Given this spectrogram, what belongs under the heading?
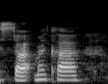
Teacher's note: she dropped her R in some of the words that had an r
